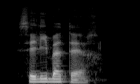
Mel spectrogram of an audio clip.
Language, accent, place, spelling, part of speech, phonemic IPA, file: French, France, Lyon, célibataires, noun / adjective, /se.li.ba.tɛʁ/, LL-Q150 (fra)-célibataires.wav
- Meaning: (noun) plural of célibataire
